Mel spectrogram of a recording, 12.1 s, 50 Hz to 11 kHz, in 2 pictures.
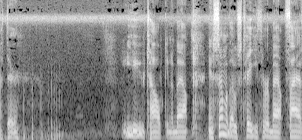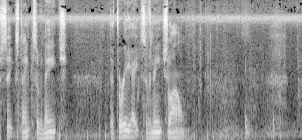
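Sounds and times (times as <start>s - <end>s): high drone of insects: 0.0s - 12.0s
faint handling knocks and rustling: 4.4s - 12.0s.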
